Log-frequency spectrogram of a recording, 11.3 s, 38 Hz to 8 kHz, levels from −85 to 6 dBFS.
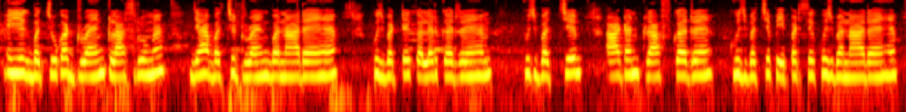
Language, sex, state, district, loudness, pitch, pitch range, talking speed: Hindi, female, Uttarakhand, Tehri Garhwal, -18 LUFS, 225 Hz, 215-240 Hz, 190 wpm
